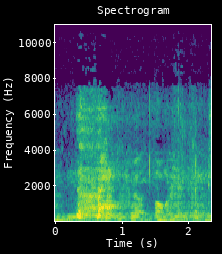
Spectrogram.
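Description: Someone coughing twice in quick succession, followed by brief talk.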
